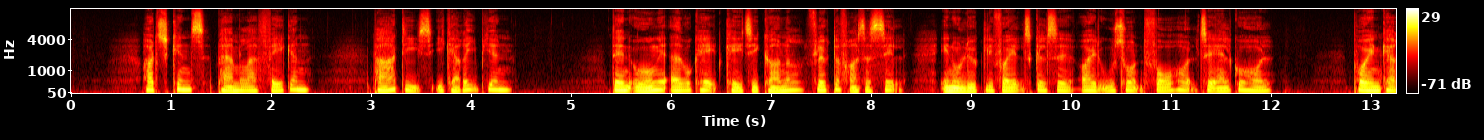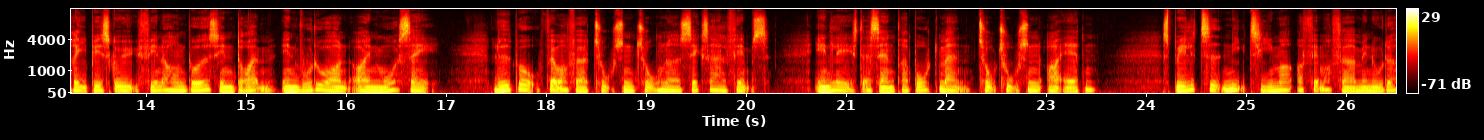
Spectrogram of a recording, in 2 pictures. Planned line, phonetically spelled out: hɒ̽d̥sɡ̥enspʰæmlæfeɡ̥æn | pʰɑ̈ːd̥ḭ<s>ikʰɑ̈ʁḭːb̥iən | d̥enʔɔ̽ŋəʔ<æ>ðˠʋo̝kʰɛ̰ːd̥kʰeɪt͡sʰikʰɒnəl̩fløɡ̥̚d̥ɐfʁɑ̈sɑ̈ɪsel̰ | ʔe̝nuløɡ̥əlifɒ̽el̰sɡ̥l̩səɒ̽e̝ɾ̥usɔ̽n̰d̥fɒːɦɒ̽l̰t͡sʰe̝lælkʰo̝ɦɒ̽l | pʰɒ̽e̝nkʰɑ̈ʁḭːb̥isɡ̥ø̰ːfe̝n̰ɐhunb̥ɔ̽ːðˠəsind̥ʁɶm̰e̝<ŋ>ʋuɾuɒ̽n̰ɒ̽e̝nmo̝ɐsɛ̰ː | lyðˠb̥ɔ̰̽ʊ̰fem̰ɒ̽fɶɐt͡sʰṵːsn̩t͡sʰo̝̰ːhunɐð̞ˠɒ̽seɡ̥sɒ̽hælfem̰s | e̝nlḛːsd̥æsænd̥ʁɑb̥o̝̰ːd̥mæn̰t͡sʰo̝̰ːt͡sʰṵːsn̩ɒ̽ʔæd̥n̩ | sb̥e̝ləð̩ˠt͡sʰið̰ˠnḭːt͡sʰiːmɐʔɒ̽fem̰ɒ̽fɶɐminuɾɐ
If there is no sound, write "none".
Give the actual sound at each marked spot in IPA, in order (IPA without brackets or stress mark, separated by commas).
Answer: s, æ, n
